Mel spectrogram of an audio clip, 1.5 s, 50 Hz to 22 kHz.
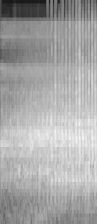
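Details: VAZ 2105 petrol engine after rebuild, belt-driven cam, bored pistons with grooves: sharp regular knock about ten a second starting around 2,000–2,500 rpm, fading higher; heard at head over cylinder 3, disappears with cylinder 3 plug disconnected; cause unknown.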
